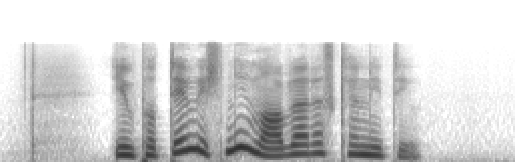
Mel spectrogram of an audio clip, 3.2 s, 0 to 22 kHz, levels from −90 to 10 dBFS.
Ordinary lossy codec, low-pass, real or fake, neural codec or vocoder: none; 7.2 kHz; fake; codec, 16 kHz, 0.5 kbps, FunCodec, trained on LibriTTS, 25 frames a second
